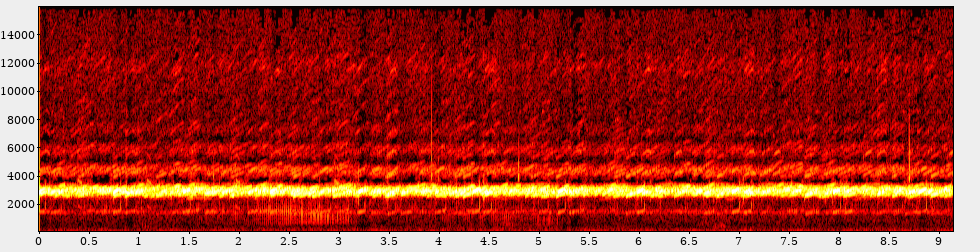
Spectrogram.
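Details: Many spring peepers chorus after dark at an early-season frog pond, their high peeps merging into one unbroken shrill band. Softer, lower rasping bursts appear around two to three seconds and again near five seconds.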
